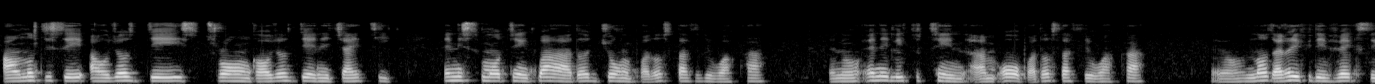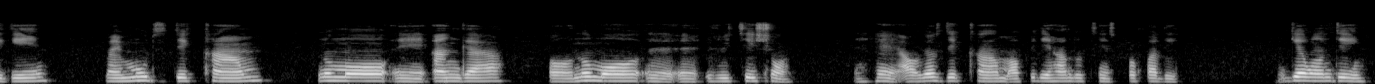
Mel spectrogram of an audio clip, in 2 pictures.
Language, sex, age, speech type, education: Nigerian Pidgin, female, 30-45, spontaneous, tertiary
